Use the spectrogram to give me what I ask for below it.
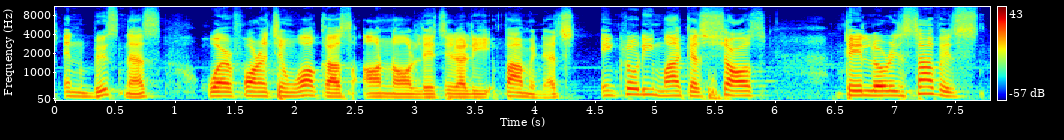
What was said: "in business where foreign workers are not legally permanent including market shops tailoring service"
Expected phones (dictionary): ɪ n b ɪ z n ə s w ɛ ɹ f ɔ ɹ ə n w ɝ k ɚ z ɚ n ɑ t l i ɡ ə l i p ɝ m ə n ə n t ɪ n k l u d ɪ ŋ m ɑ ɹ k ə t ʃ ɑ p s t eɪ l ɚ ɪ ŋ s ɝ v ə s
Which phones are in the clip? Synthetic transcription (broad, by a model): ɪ n b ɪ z n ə s w ɛ ɹ f ɔ ɹ ə n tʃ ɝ k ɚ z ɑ n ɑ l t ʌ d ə l i p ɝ m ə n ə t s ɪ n k l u d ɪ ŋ m ɑ ɹ k ə t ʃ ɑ s t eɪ l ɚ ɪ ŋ s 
